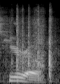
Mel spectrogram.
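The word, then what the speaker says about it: gyro: Eastern of some kind if it's called Hero or Hyro or Gro, how do you pronounce it? She said it was Hero.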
